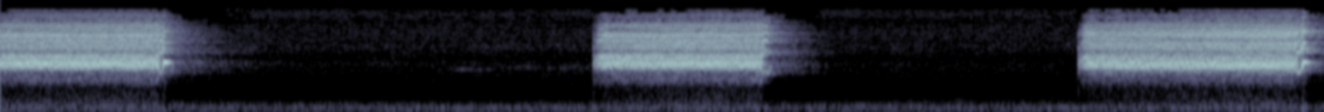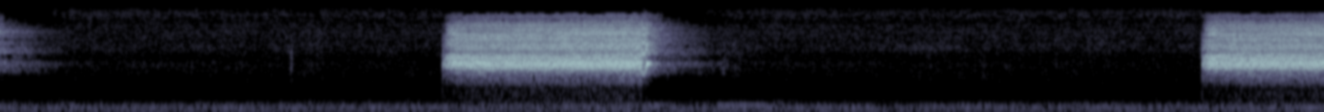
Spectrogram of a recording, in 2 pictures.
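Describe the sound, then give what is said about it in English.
Owl screeching: five harsh, hissing screeches, evenly spaced a few seconds apart, each about a second long, loud and alone against near silence, the last one cut short. “which I'm sure you recognize as the screeching of a murder owl”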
